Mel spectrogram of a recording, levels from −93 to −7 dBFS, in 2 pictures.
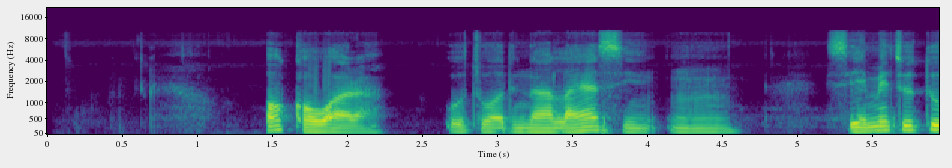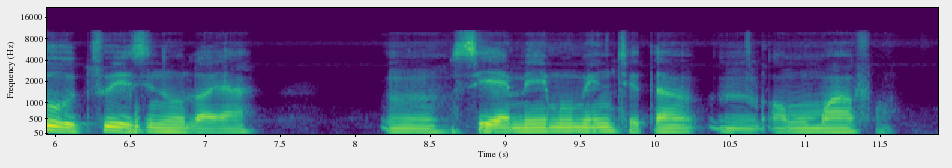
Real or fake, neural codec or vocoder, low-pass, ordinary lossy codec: fake; vocoder, 22.05 kHz, 80 mel bands, WaveNeXt; 9.9 kHz; none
